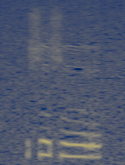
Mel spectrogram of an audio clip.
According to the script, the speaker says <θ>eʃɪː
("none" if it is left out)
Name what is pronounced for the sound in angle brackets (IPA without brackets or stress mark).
ʃ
